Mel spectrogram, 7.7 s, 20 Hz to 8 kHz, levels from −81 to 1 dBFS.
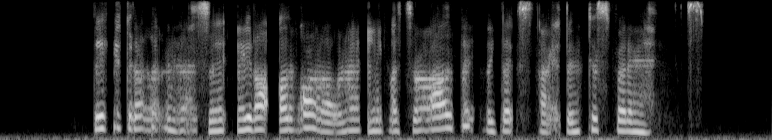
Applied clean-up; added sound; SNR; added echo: neural diffusion model UNIVERSE++.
